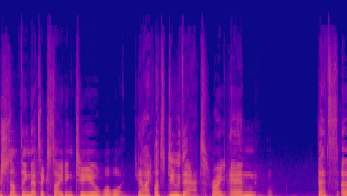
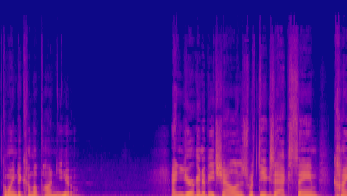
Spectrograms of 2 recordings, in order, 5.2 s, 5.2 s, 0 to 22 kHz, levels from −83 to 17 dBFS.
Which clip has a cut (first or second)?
first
